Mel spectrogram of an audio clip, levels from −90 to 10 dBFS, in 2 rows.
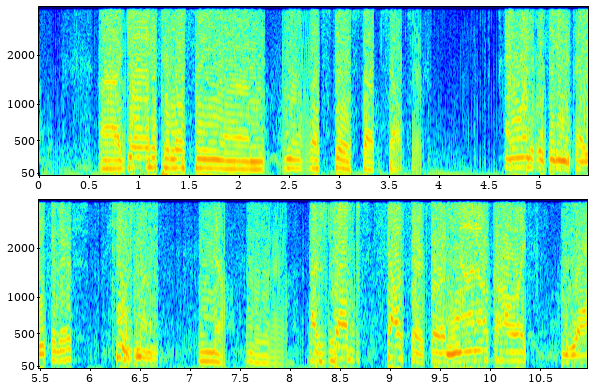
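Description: From start to end the speech carries a mu-law and A-law mix-up: samples coded with the G.711 mu-law curve are being expanded with the A-law table. Because the two logarithmic scales don't match, every level is mapped wrongly. Some come out too loud, others too quiet, and near-silent samples are pushed well above zero. The result is harsh, gritty distortion on the speech and a noisy hiss filling the pauses. The telephone band limit near 4 kHz from the 8,000-per-second coding is still audible.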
